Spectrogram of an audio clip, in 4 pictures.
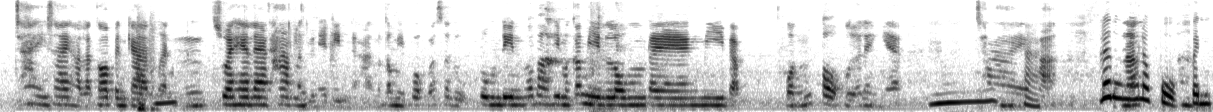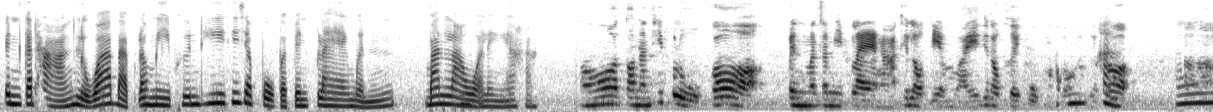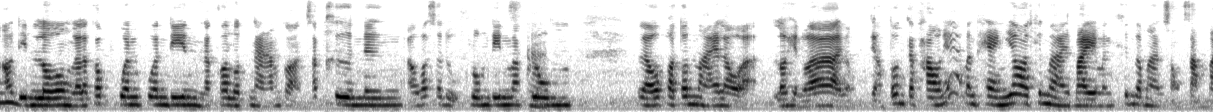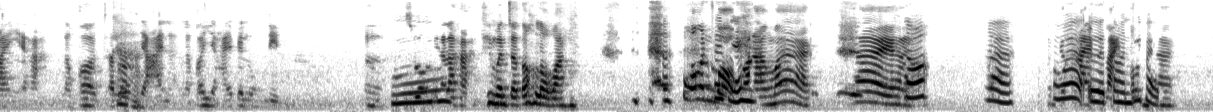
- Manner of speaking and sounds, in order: static; distorted speech; tapping; laugh; laughing while speaking: "ระวัง"; chuckle
- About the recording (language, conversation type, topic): Thai, podcast, ควรเริ่มปลูกผักกินเองอย่างไร?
